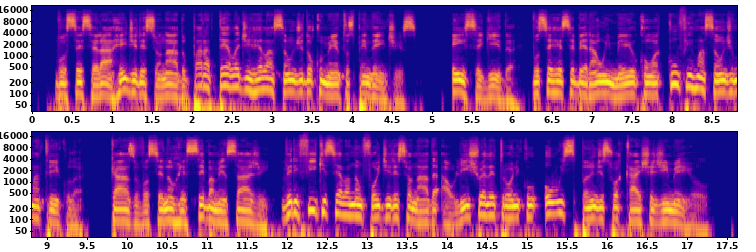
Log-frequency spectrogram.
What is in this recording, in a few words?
portuguese brazilian e-learning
